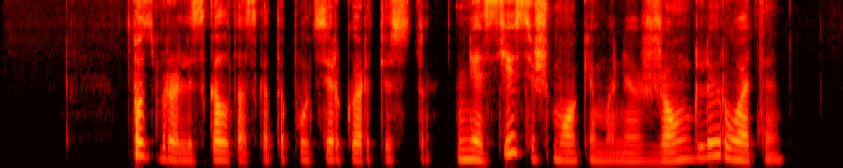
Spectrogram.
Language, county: Lithuanian, Klaipėda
